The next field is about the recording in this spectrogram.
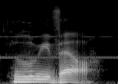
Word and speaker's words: Louisville: Se pronuncia Louisville. Letra clave L, Louisville.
